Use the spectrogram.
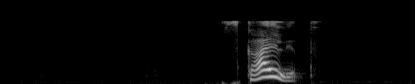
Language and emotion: Russian, positive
